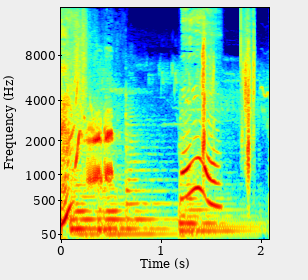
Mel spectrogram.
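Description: Cartoon frog croaking, twice: a short wavering croak just after the start and a rising-and-falling call past the middle.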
